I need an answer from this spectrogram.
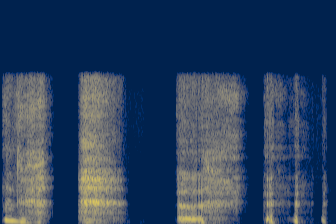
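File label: Sad, Korean; heroes; Shakmeh; kings raid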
